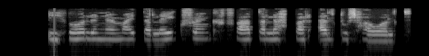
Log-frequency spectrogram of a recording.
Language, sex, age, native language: Icelandic, female, 12, Icelandic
